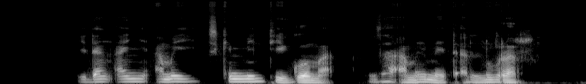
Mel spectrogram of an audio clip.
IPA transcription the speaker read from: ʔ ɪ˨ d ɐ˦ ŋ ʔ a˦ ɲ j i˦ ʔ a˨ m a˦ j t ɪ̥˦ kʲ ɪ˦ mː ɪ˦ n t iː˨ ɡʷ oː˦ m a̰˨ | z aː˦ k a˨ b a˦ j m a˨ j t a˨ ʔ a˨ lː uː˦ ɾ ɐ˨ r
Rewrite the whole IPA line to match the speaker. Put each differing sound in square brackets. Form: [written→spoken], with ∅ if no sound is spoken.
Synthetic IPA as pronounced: ʔ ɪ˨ d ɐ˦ ŋ ʔ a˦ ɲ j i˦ ʔ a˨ m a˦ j [t→t͡ʃ] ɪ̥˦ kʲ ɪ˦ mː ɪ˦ n t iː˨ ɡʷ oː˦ m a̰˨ | z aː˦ [k→ʔ] a˨ [b→m] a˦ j m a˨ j t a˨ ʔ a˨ lː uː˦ ɾ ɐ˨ r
